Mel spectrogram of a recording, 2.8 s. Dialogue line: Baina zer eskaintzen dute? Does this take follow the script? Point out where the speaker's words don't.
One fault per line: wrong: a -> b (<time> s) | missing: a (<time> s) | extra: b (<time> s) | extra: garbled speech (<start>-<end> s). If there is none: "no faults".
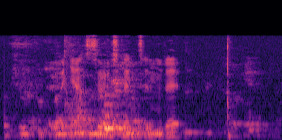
no faults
